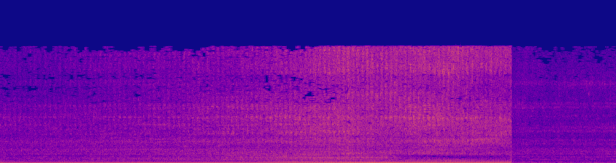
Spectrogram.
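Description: An air-cooled Volkswagen Beetle drives past.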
